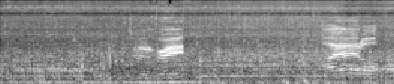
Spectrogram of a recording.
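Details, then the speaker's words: Dinghy outboard fully warmed up after a repair for rough running: steady low putter at a middle idle, even and unbroken under wind noise; running smoothly, slight shake remains at cruise. "now that it's fully warmed up you can hear it's at low idle it's doing great kind of a middle idle"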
